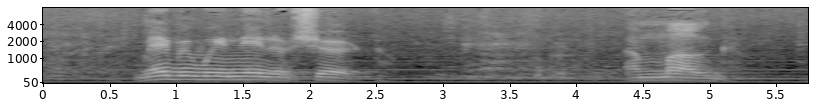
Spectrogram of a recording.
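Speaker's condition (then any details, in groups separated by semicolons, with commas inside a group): ALS; ALS (amyotrophic lateral sclerosis, Lou Gehrig's), nerve disease attacking nerves and muscles; diagnosed last summer, end of life approaching, muscles quickly stopping working, legs affected, drops things; slurred, slow speech, choking, spitting, swallowing problems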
